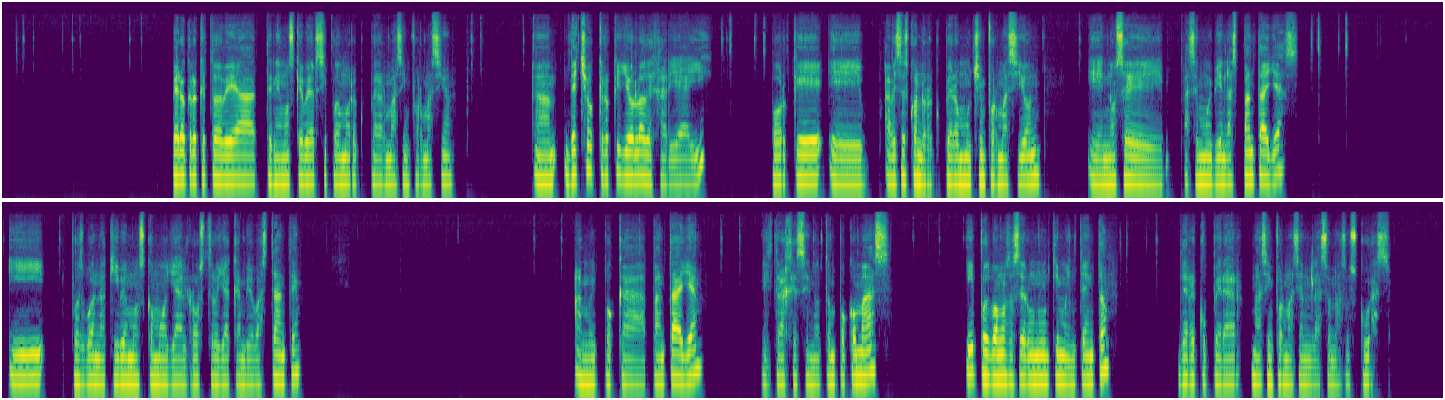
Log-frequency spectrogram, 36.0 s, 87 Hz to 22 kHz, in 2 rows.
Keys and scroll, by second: 1.9 ctrl+0, 9.0 ctrl++, 9.4 ctrl++, 16.3 ctrl++, 16.7 ctrl++, 31.3 ctrl+0.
